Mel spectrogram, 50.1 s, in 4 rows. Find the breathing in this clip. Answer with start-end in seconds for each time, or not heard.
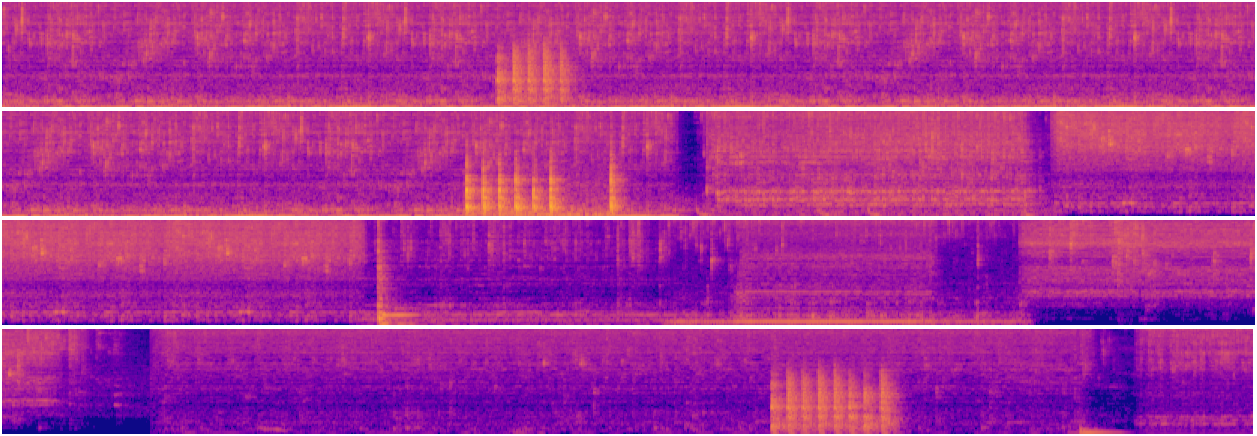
not heard.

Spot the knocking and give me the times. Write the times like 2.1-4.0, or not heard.
4.9-5.8, 17.1-18.7, 45.2-46.5.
